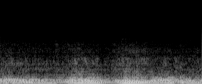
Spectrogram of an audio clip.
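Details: 2015 Alfa Romeo 4C Launch Edition, struggles to start after refueling, then idles: low, uneven idle rumble that sags and recovers every half second or so; evap purge valve stuck open, replacing it cured the problem.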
